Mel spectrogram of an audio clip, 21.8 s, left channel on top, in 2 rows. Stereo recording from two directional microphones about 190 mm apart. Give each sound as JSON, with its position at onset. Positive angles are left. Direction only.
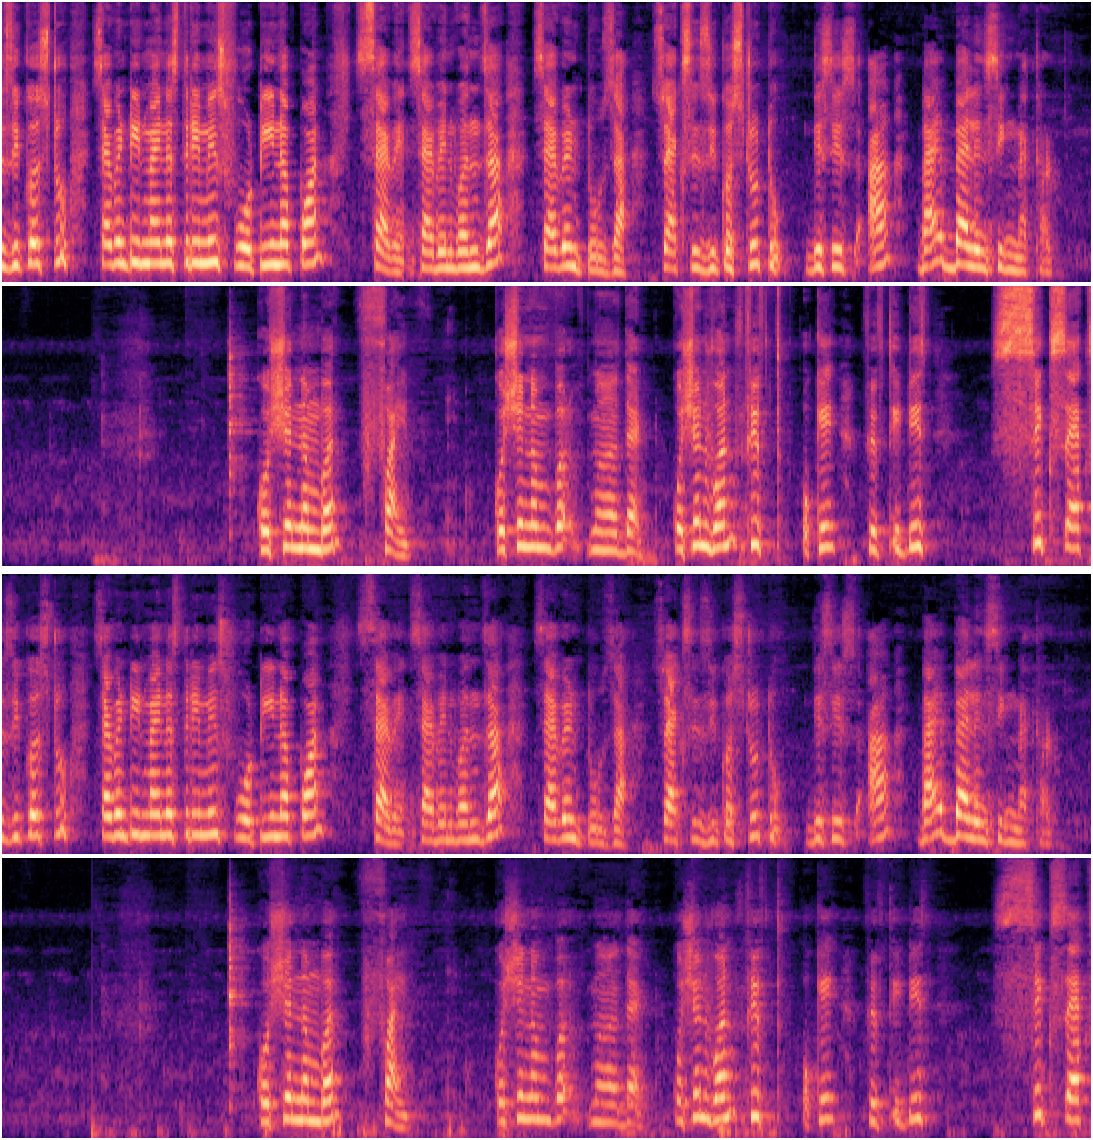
{"t": 0.0, "sound": "a woman's voice", "side_deg": 45}
{"t": 13.4, "sound": "speech", "side_deg": 40}
{"t": 15.8, "sound": "a woman's voice", "side_deg": 60}
{"t": 21.2, "sound": "a woman's voice", "side_deg": 45}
